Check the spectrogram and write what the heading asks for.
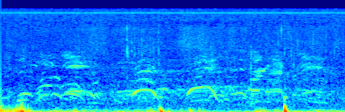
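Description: Faint, distant shouting voices calling out across an outdoor playing field, with three dull low thumps: one just after the start, one about halfway and one near the end.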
